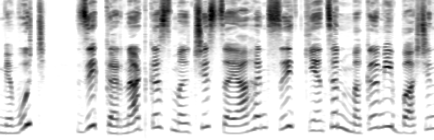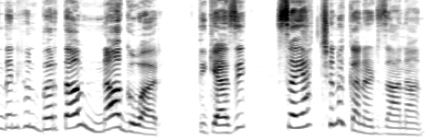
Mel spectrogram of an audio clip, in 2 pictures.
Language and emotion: Kashmiri, disgusted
